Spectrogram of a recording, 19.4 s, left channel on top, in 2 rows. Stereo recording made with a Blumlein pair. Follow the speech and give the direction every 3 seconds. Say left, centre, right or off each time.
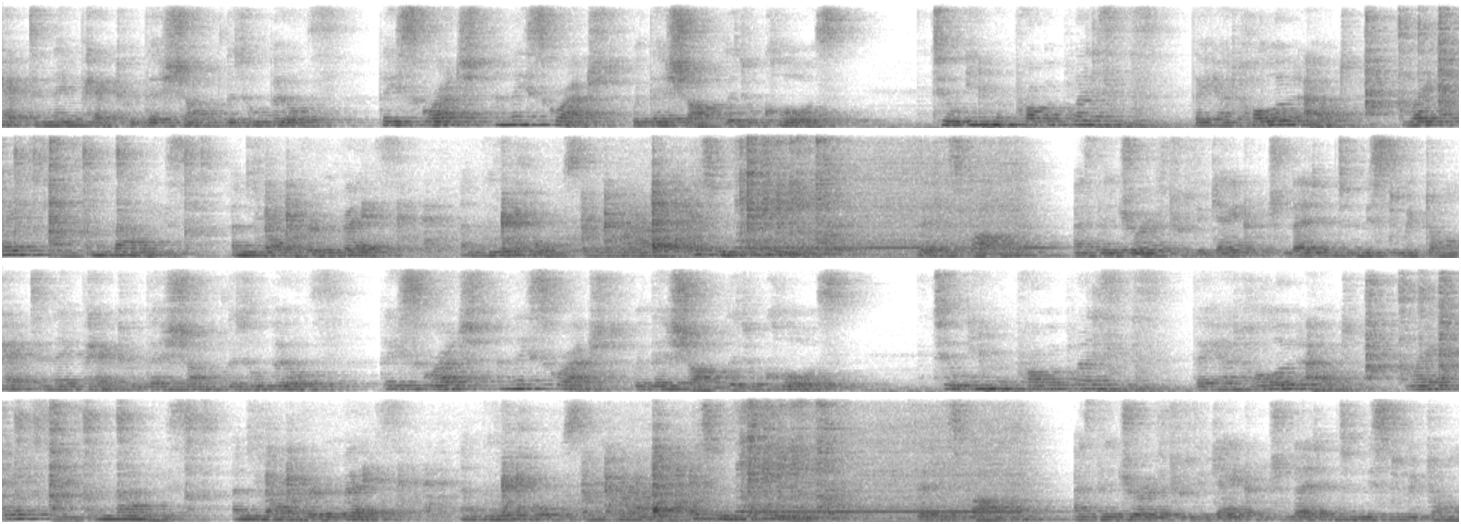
left, left, left, left, centre, centre, left.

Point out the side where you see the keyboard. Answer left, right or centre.
left.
